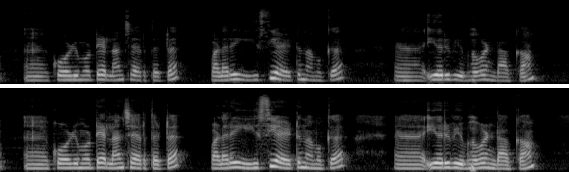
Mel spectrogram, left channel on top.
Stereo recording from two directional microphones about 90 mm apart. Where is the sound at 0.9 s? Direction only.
25° right (ahead or behind).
